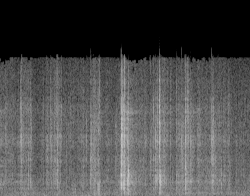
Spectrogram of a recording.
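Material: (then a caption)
Magnesium carbonate. Hands with long red fingernails crush broken slabs of solid white gym chalk (magnesium carbonate) over a pile of chalk crumbs. The result is a series of dry, bright, crumbly crunches and crackles with no low rumble, the loudest snaps coming near the middle.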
